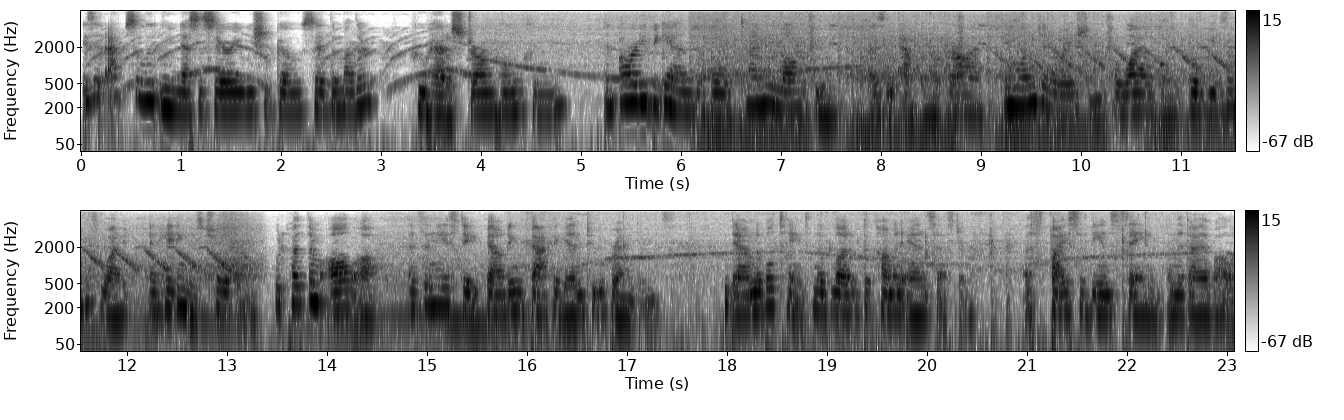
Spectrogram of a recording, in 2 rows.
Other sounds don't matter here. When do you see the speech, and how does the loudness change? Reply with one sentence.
You can hear the speech from 0.0 to 23.0 s, at a steady volume.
